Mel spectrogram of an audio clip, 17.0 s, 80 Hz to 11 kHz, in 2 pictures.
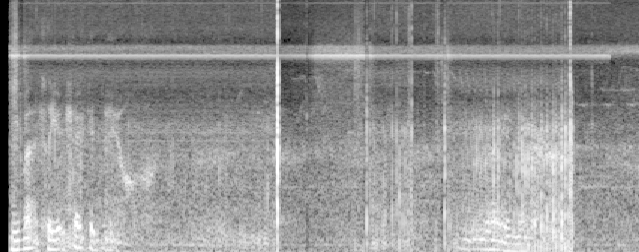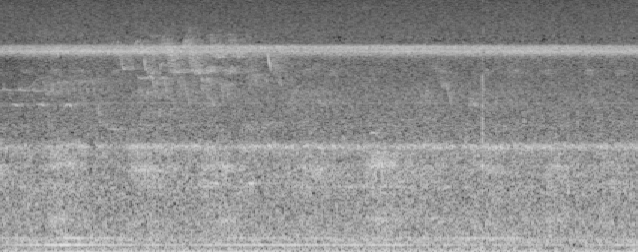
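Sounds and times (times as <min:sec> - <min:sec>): high-pitched insect drone: 0:00.2 - 0:17.0
faint bird chirps: 0:05.4 - 0:15.4.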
